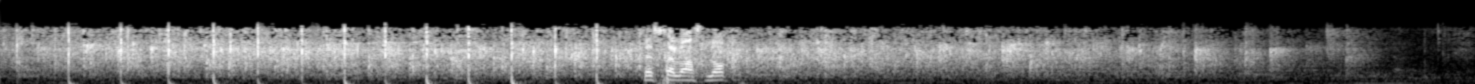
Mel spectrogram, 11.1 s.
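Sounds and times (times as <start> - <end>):
audience applauding: 0.0 - 10.6
speech: 4.8 - 5.6.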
